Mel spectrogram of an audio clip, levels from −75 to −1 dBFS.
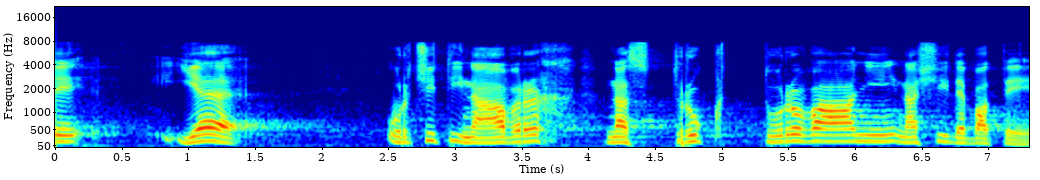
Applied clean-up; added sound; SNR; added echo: none; none; none; none.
